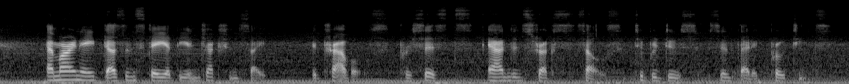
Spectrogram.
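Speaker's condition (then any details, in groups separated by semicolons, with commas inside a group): No condition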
